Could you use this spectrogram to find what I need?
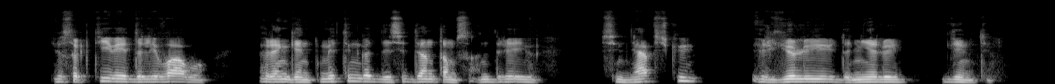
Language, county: Lithuanian, Tauragė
